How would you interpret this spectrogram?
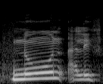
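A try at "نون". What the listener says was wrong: नून के ऊपर 1 नुक्ता होता है, 2 नुक्ते हैं यहाँ ऊपर, क्या बनेगा?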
